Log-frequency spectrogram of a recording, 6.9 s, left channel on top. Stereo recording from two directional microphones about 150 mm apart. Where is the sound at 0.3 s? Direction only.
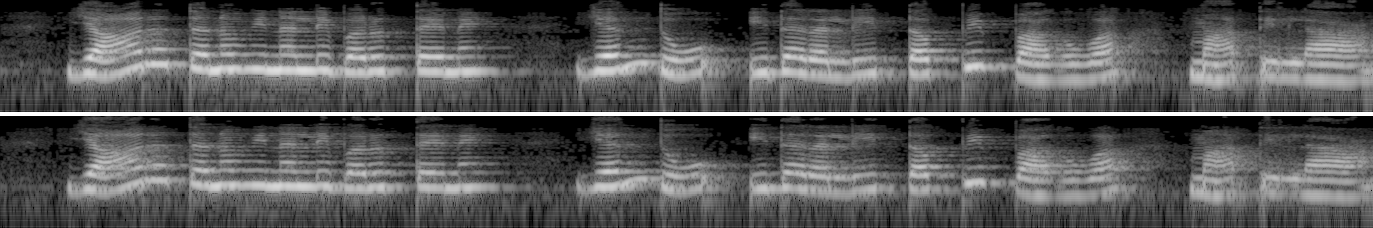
30° left (ahead or behind).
